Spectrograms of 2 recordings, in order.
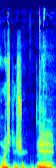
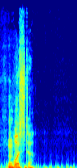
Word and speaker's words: Worcester: at then Christian talk WCRN am Worchester I know I know I know it's not Worester Worcester that's how they say it Worcester Worcester Mass yes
